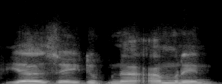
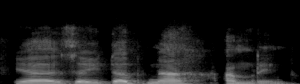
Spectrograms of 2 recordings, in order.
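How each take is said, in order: First: Zaid ends with a short u vowel. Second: Zaid ends with a short a vowel. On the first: "Boleh nanti munadanya itu dibaca dhammah" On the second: "Atau nanti dibaca fathah"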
